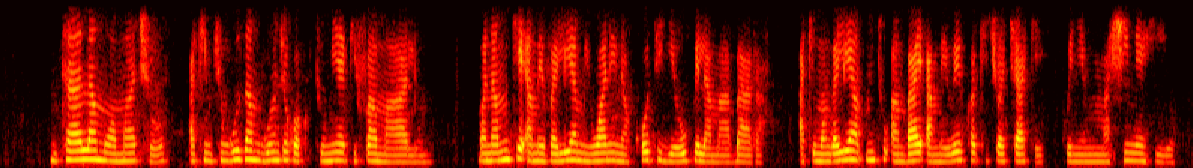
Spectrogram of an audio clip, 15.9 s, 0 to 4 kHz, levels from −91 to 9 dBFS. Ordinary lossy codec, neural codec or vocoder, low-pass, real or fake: Opus, 24 kbps; none; 3.6 kHz; real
